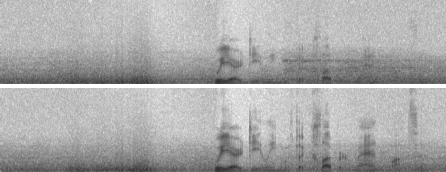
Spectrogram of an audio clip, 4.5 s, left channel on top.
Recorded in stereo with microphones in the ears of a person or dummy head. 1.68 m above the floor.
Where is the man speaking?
15° right (ahead or behind); by 4.3 s 45° right (ahead or behind).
